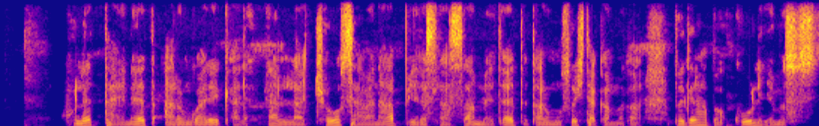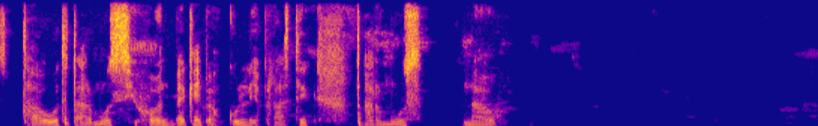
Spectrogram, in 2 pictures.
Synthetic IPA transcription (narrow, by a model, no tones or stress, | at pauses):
hulət̪ːajnət̪aɾəŋɡʷaɾekʼaljalːat͡ʃːɛwsəβənabjɛd̪əslasa̰mət̪ʼət̪ʼt̪ʼəɾmuso̞t͡ʃːt̪ʰəkʼəmːɨt̪ʼwalb̥əɡɨɾabəkʰːuljɛməst̪ʰawut̪t̪ʼəɾmusːiho̞nbəkʼəjbəkːuljɛ̰plast̪ʰikt̪ʼəɾmus | nəw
